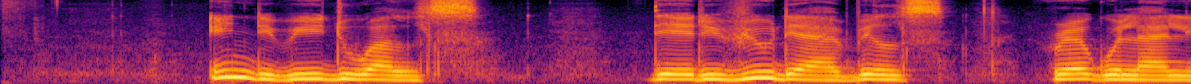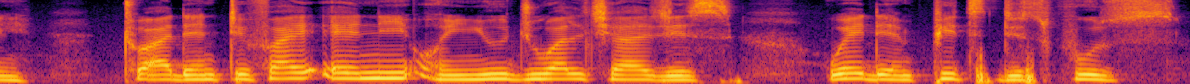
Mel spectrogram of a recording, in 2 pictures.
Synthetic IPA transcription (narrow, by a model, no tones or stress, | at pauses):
ĩndividuals | deɹivjudɛabils | ɹɛɡjulali | tʰuaɪdɛ̃ntifaɪʔɛniʔɔ̃njud͡ʒualt͡ʃad͡ʒɛs | wɛdɛ̃mpitdispʰus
